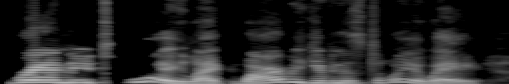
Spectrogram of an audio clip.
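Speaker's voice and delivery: put-on high-pitched, incredulous kid's protest; confused child. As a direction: mimic a baffled child objecting. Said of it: "we're so confused".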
